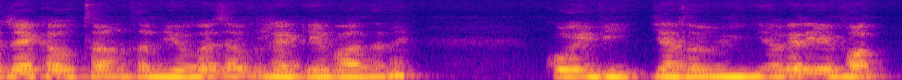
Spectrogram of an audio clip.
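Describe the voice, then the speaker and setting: A man teaching English phonetics, going slowly and repeating each sound several times, often checking in with a short tag question. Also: medium pitch, warm tone, roomy sound, distant mic, poor audio. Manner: ends phrases with a checking "है ना". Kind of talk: whiteboard phonetics lesson.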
